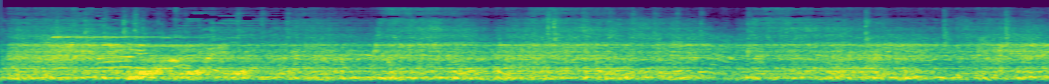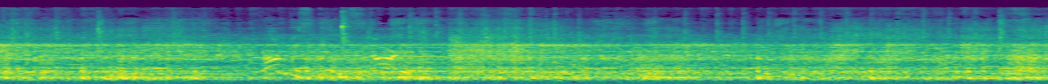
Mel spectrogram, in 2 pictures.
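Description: Game explosions and blasts boom through a television speaker.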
